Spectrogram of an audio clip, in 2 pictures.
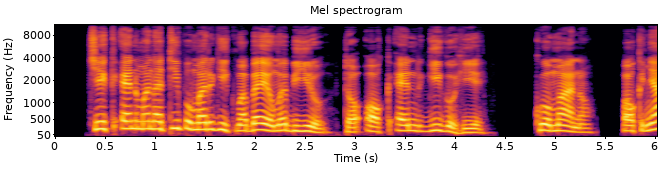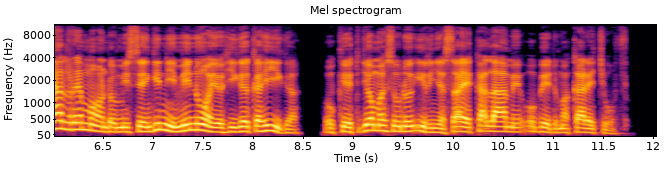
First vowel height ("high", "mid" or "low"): high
